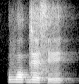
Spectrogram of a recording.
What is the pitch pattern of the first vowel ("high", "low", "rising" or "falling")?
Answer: high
